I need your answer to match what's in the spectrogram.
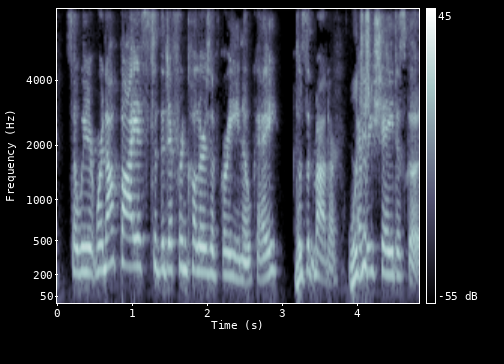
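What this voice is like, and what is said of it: Irish accent. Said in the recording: “we just love your accent. It is so awesome.”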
